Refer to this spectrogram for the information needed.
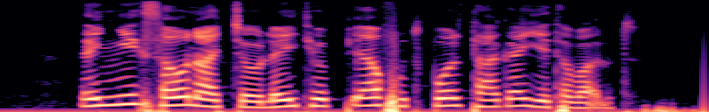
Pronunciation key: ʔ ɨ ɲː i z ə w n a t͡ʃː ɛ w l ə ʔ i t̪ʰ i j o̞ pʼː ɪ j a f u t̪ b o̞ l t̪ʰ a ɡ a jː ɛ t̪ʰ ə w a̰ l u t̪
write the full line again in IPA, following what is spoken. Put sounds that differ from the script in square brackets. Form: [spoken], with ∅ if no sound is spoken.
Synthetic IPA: ʔ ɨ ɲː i [s] ə w n a t͡ʃː ɛ w l ə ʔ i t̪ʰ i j o̞ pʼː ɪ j a f u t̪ b o̞ l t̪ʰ a ɡ a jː ɛ t̪ʰ ə [β] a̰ l u t̪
